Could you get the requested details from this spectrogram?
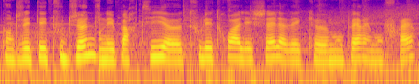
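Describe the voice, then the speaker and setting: A woman's voice: medium pitch, steady tone, brisk, warm tone, faint music behind. A woman in her forties, a volunteer firefighter, speaking plainly and earnestly in an interview with some hesitations. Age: 40s. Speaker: volunteer firefighter and nursing assistant. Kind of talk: interview testimony.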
